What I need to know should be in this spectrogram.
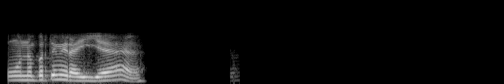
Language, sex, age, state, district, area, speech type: Dogri, male, 18-30, Jammu and Kashmir, Samba, rural, conversation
